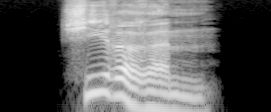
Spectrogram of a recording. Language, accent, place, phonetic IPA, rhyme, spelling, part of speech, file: German, Germany, Berlin, [ˈʃiːʁəʁəm], -iːʁəʁəm, schiererem, adjective, De-schiererem.ogg
- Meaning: strong dative masculine/neuter singular comparative degree of schier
